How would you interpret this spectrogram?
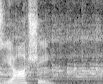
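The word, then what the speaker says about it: Yoshi: Sounds like he actually says Yashi. I think people have been saying it wrong the whole time.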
